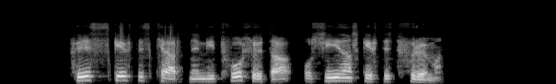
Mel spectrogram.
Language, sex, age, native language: Icelandic, male, 40-49, Icelandic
